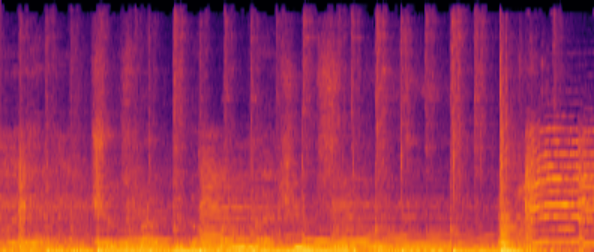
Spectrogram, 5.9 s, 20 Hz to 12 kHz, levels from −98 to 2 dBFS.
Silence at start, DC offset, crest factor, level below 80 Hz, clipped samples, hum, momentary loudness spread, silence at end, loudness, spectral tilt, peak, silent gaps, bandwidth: 0 s; under 0.1%; 16 dB; -22 dBFS; under 0.1%; none; 5 LU; 0 s; -18 LUFS; -6.5 dB/octave; 0 dBFS; none; 12 kHz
